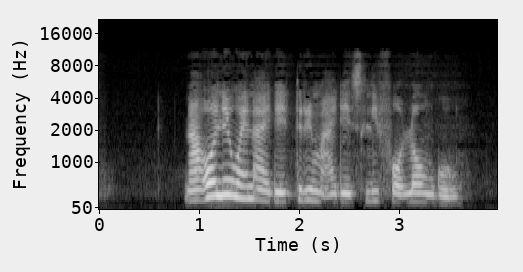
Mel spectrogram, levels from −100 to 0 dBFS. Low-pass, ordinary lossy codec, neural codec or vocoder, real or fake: 14.4 kHz; MP3, 48 kbps; vocoder, 44.1 kHz, 128 mel bands, Pupu-Vocoder; fake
